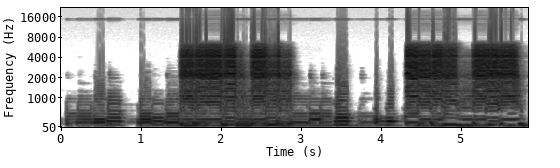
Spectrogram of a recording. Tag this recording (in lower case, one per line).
musical instrument
guitar
plucked string instrument
music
